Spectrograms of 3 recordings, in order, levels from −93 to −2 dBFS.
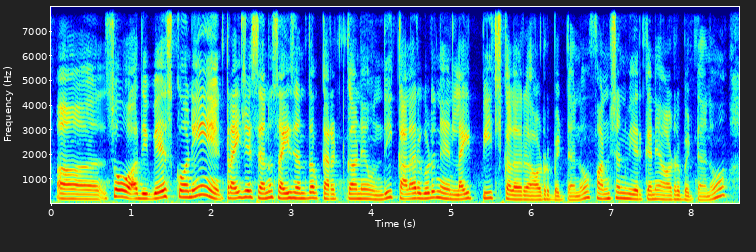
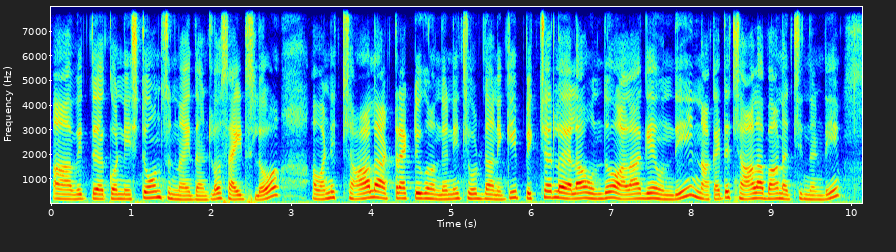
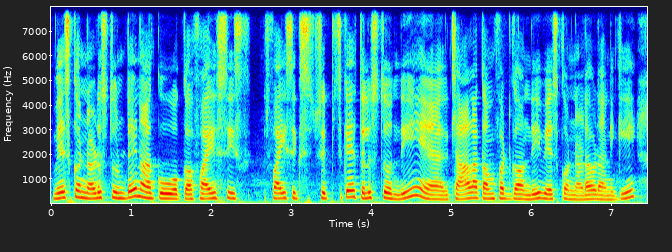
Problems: constant background noise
